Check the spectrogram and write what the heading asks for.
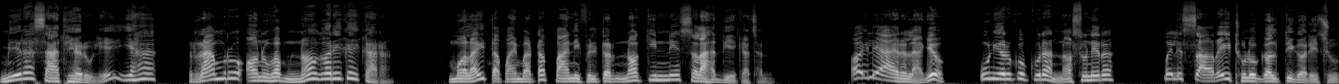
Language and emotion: Nepali, disgusted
